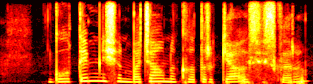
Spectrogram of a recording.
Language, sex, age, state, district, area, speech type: Kashmiri, female, 30-45, Jammu and Kashmir, Budgam, rural, spontaneous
